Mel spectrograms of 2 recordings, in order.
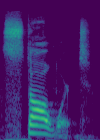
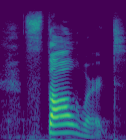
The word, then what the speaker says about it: stalwart: will the r word stalwart stalwart it's spelled w-a-r-t but it's pronounced ort like sport right um so if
